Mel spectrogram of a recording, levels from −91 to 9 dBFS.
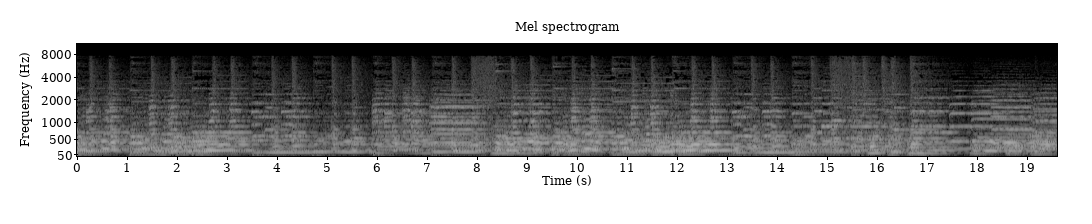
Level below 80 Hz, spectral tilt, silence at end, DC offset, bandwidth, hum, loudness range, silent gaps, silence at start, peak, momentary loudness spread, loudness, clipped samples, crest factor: -52 dBFS; -7 dB/octave; 0 s; under 0.1%; 8 kHz; none; 5 LU; none; 0 s; -14 dBFS; 7 LU; -30 LUFS; under 0.1%; 16 dB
